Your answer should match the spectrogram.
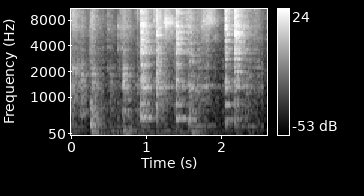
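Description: Fried food is tipped onto a metal sieve to drain off olive oil, giving a run of clattering metallic knocks and scrapes. Several sharp hits come in an uneven rhythm.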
